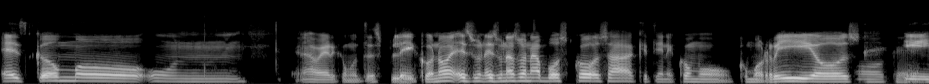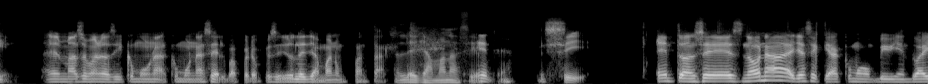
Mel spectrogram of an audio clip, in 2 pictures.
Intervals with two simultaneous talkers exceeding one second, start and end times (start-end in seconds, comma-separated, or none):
none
